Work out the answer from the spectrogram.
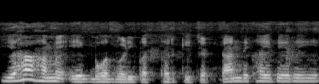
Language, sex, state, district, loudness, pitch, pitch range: Hindi, male, Chhattisgarh, Sarguja, -19 LUFS, 135 Hz, 125-150 Hz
